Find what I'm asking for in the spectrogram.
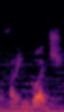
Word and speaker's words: Fallen God: Ah, falei certo agora, Fallen God.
